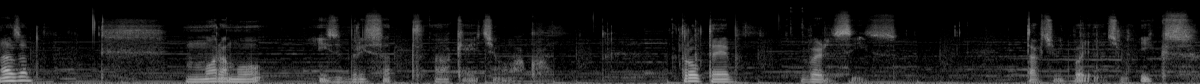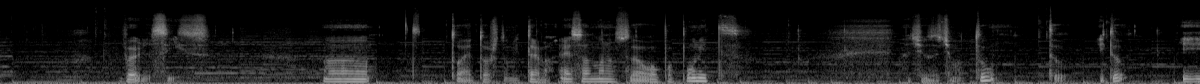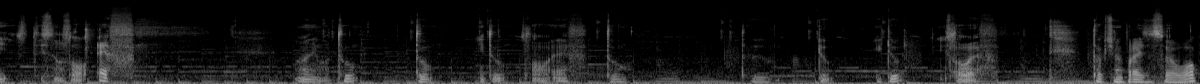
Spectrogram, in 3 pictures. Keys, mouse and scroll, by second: 3.2-5.1 middle drag, 6.9 ctrl+Tab, 11.2 x, 14.0-15.8 middle drag, 16.8-20.9 middle drag, 21.4-24.9 right drag, 24.9 f, 25.3-27.2 middle drag, 27.2-34.2 right drag, 29.2 f, 33.5 f, 34.2-36.0 middle drag.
